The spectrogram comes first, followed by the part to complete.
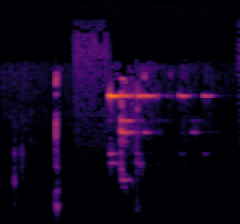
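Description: A faint click, then about a second in a short electronic chime of several stepped tones under one held high tone, like a ringtone or notification sound coming through the conference audio.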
